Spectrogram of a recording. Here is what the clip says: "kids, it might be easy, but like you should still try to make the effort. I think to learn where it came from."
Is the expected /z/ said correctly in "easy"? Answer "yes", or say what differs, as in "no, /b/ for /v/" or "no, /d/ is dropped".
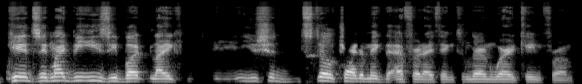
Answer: yes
